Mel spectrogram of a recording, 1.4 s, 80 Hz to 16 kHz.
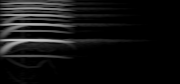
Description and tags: Moon Fauna - 140
Some synthetic animal vocalizations for you. Hop on your pitch bend wheel and make them even stranger. Distort them and freak out your neighbors.
animal, fauna, sci-fi, vocalization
